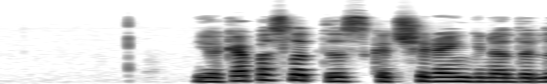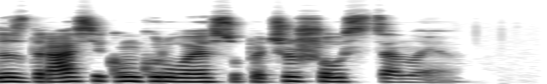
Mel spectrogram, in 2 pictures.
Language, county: Lithuanian, Vilnius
